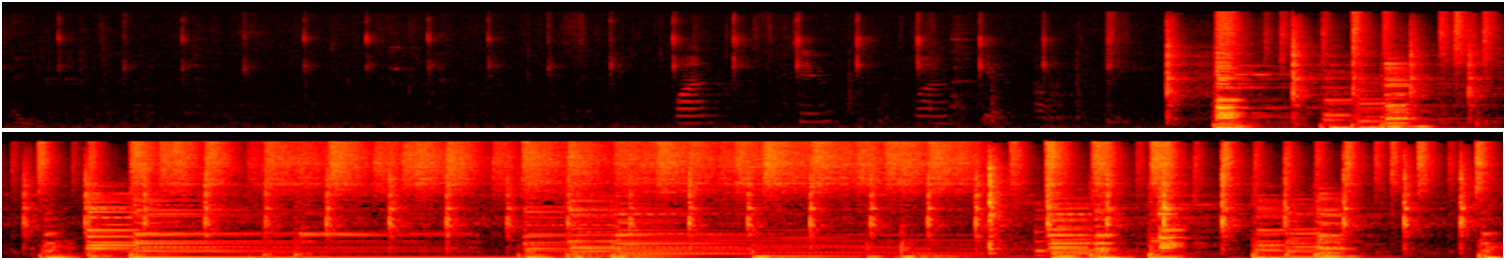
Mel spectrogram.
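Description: Live jazz band of grand piano, upright double bass and drum kit starting a tune. The first few seconds are very quiet, with faint ticking and a few soft notes. About eight seconds in the whole band comes in loud together and plays on with a busy rhythm.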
